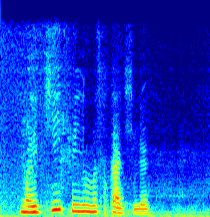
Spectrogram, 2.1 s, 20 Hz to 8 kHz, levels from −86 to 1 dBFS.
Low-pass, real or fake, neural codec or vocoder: 7.2 kHz; fake; codec, 16 kHz in and 24 kHz out, 0.6 kbps, FireRedTTS-2 codec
